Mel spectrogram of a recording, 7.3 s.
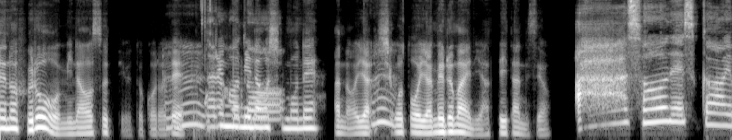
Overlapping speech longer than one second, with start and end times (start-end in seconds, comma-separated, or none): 1.7-2.9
